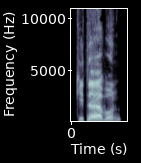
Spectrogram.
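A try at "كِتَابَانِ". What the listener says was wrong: কিতা, তাতেও টান হবে, কিতাবানি।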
